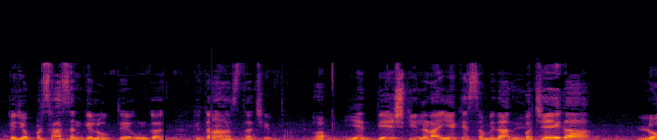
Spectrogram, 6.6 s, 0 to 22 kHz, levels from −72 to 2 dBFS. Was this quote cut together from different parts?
yes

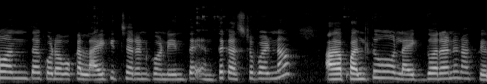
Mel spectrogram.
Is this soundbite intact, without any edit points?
yes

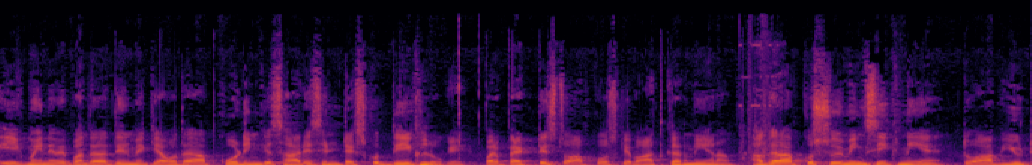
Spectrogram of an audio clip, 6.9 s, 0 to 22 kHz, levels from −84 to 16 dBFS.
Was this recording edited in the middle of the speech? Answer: yes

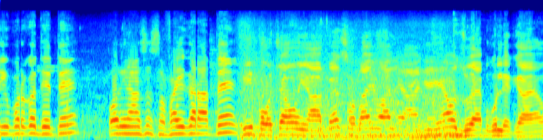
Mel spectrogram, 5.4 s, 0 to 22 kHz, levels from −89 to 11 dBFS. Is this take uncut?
no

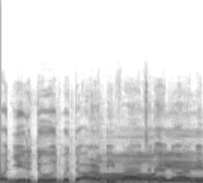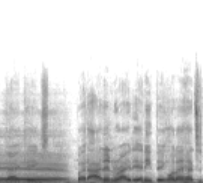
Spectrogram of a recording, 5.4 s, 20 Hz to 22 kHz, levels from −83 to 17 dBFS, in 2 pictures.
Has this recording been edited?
no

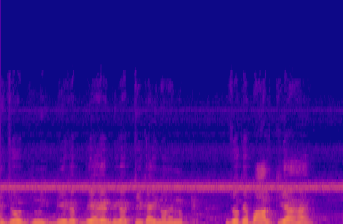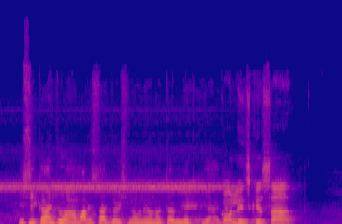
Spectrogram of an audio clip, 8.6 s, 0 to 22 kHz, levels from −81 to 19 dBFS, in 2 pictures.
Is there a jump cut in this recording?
yes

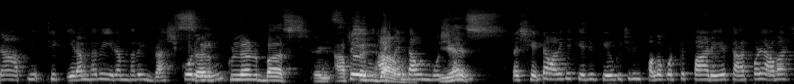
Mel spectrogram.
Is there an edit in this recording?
no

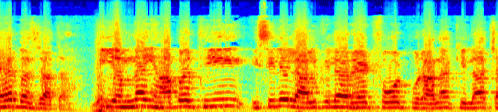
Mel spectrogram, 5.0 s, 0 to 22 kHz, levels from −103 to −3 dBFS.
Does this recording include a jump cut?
yes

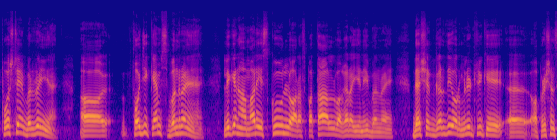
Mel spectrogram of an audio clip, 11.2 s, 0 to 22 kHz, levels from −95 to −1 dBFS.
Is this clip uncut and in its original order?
yes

